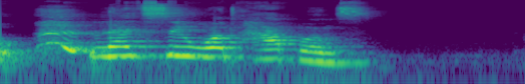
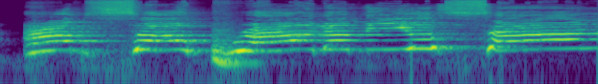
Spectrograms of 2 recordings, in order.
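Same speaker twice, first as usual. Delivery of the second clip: high, ringing call of a proud father; proud shout; 9 semitones higher than usual. Acted. Dad calling out to his son after the race, high proud shout. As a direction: call out your pride across the pool. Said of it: "Now I'm gonna shout just like that".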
